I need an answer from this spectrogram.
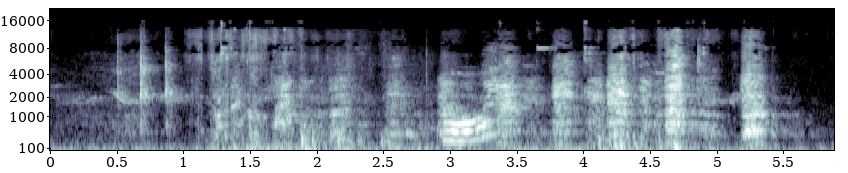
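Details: Two Labrador Retrievers meeting for the first time at home: Toffee, an 8-week-old puppy, and Fudge, a 4-year-old chocolate Labrador. A rising then falling whine mid-clip, with panting-like bursts and a woman speaking gently over it.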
